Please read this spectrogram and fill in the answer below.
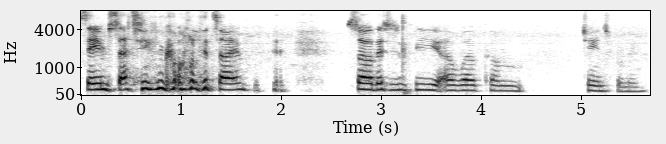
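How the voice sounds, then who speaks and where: Speaking at a very slow pace with long, frequent pauses, a woman uses a fairly high, somewhat breathy voice, with ordinary pitch variation and big swings in loudness. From northern Iceland. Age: 30s. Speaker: tabletop role-playing player. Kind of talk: casual chat.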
